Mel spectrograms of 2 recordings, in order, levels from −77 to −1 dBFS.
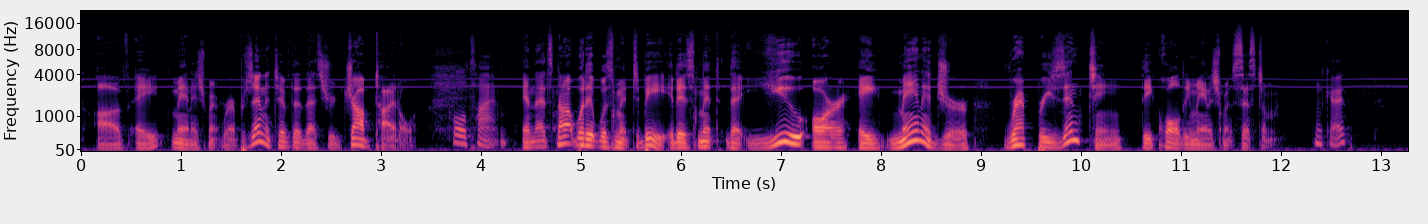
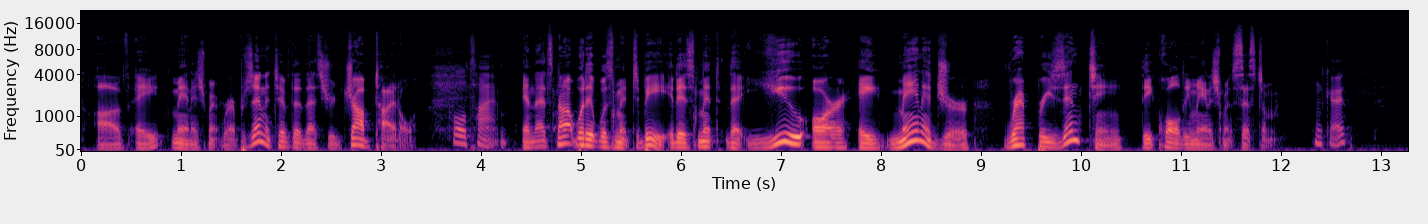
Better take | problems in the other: second | high-pitched whine; faint; throughout; 3 kHz, 25 dB below the speech

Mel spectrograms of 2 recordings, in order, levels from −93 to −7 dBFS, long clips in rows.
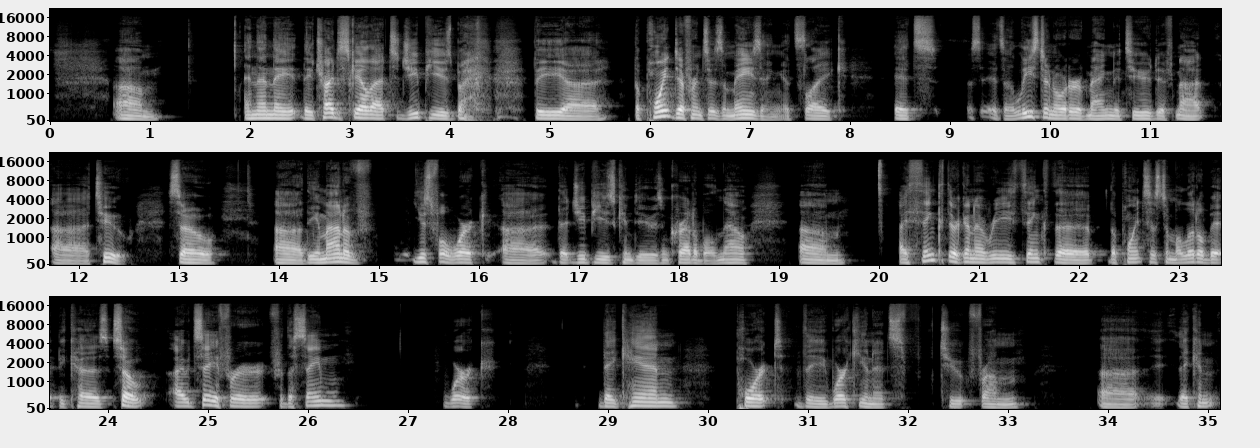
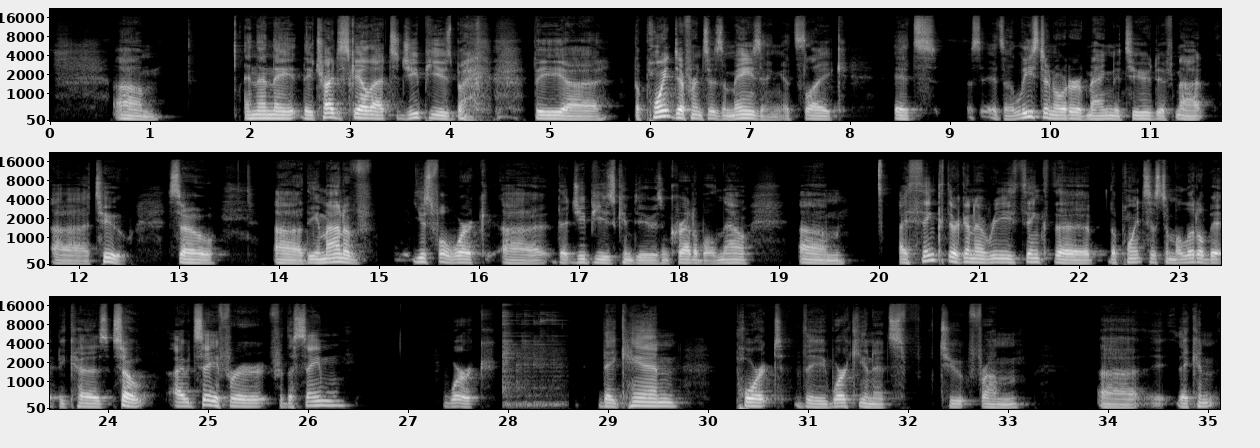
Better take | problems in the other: first | clattering dishes; faint; at 28 s; peak 20 dB below the speech

